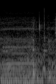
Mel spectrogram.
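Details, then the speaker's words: Bellababy electric breast pump, comparing the mini and original models, with a steady motor hum and faint whine. "when it's on the table it makes a louder whining noise rather this one i'm trying to turn it on it's kind of loud too but it's not as loud even on the table"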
